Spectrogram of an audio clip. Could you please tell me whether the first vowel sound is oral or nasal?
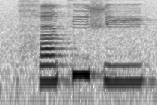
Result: nasal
